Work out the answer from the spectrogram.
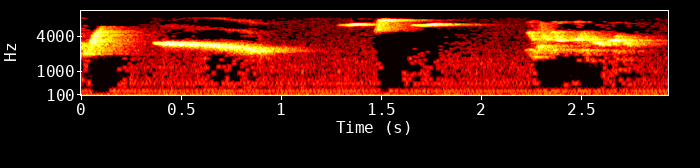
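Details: Orange-headed thrush, 'Rock'n Roll' tutor song: a sharp note, then a long falling whistle, a thin high whistle and a final burst of buzzy chatter, with gaps between phrases.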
